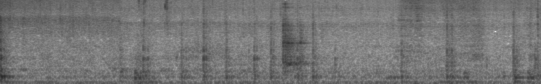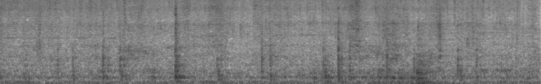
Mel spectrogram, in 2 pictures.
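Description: Ground spice masala (chilli, turmeric and coriander powder with ginger-garlic paste) sizzling in hot butter and oil in a kadai, stirred and scraped round the pan with a silicone spatula in short, irregular strokes.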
